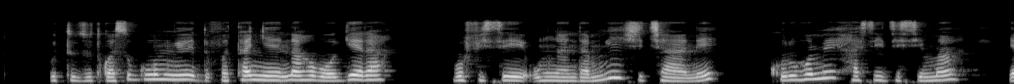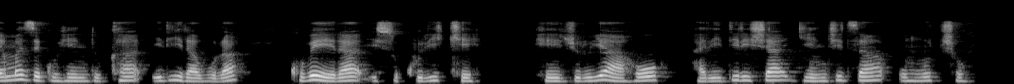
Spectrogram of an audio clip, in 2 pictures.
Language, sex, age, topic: Rundi, female, 36-49, education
